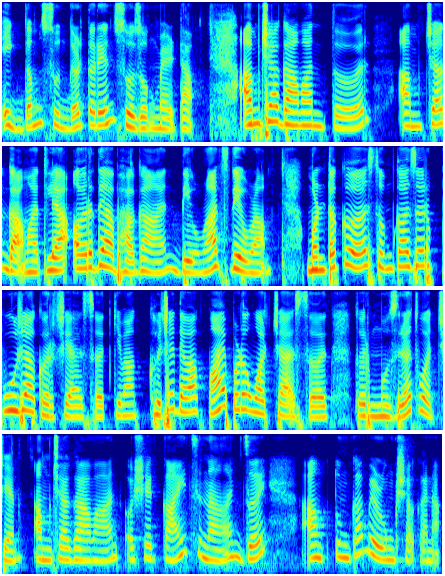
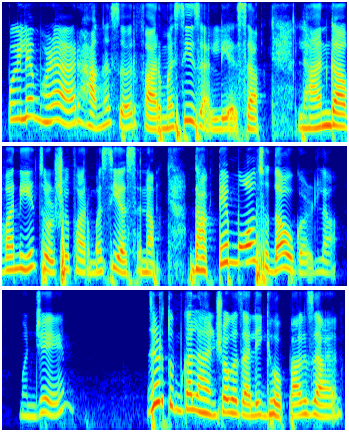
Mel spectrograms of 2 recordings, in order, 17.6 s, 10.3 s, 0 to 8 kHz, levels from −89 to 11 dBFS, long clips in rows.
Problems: none marked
